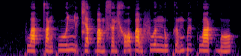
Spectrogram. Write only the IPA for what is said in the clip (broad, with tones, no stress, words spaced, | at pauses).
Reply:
kwa˨˩t̚t̪a̰˧˨ŋ kwu˨˦ə̯ɲə̰ː˧˨t͡ɕa˨˩t̚ɓa̰˧˨m sə̰˧˨jxɔ̰˧˥ɓa̰˧˨w fu˧ə̯ ŋə˨˦wkə̰˧˥mɓɨ˧ kwa˦˥k̚ɓo˨˦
